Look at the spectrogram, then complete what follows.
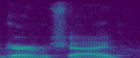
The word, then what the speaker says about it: Germscheid: This is my cousin, Germscheid. Yes, that's how you pronounce that, Germscheid, despite how it's spelled.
